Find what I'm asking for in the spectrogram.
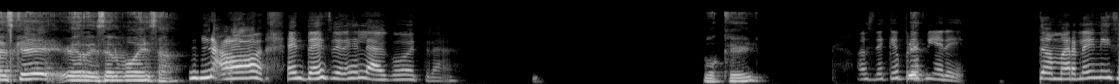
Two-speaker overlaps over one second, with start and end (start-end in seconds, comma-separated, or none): none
